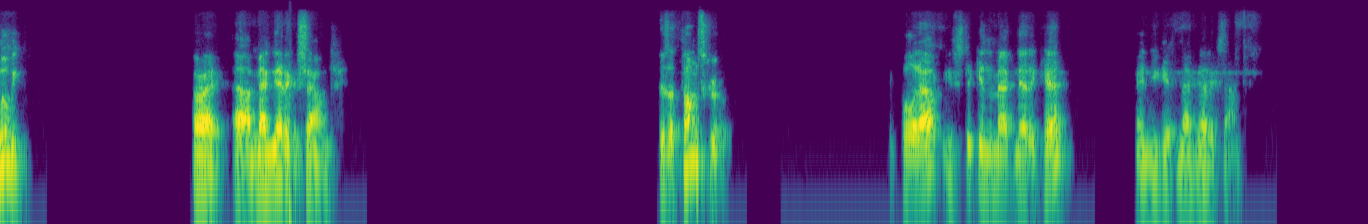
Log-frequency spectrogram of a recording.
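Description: A man talks calmly in bursts through an online call, with pauses.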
